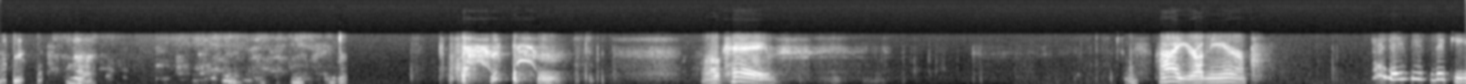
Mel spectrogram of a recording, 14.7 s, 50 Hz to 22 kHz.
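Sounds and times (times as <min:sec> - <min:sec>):
speech: 0:00.7 - 0:01.0, 0:07.1 - 0:07.9, 0:11.6 - 0:12.6, 0:14.0 - 0:14.6
harsh hacking coughs: 0:04.4 - 0:06.1.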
